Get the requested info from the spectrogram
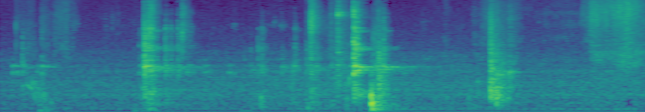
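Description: Scattered knocks and clatter of small objects being handled and moved about, loudest just over halfway through, with a brief rustle near the end.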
